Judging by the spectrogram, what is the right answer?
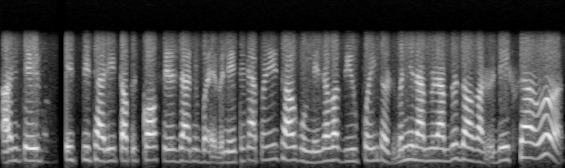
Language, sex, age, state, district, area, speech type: Nepali, female, 60+, West Bengal, Kalimpong, rural, conversation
